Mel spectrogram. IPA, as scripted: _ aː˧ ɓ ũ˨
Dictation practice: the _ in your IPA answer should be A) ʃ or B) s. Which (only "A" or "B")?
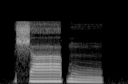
A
